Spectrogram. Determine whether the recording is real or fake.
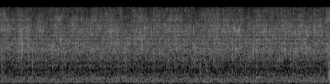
real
